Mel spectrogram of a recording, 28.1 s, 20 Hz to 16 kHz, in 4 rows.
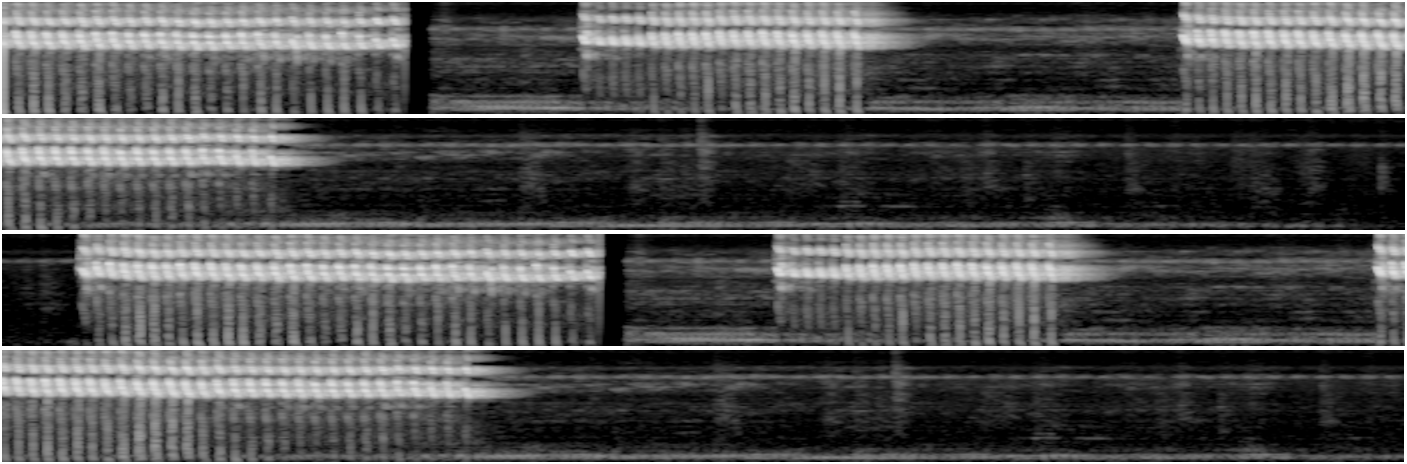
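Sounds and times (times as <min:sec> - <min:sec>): bird trilling: 0:00.0 - 0:02.0, 0:02.9 - 0:04.6, 0:05.9 - 0:08.6, 0:14.4 - 0:17.0, 0:17.9 - 0:19.6, 0:20.9 - 0:23.6
faint low hum: 0:02.2 - 0:14.8, 0:17.2 - 0:28.0.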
